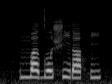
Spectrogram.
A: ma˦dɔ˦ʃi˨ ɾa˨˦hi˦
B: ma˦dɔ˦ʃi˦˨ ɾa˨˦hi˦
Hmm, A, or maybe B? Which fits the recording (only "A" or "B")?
B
